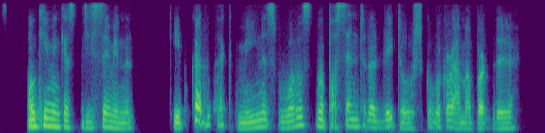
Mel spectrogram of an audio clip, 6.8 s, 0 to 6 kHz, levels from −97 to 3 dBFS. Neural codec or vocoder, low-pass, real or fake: codec, 16 kHz in and 24 kHz out, 0.4 kbps, LongCat-Audio-Codec, fine tuned four codebook decoder; 5.4 kHz; fake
